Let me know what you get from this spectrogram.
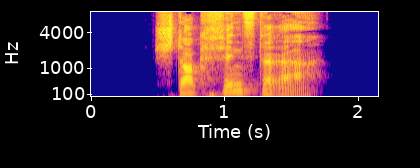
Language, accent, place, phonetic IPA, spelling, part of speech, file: German, Germany, Berlin, [ʃtɔkˈfɪnstəʁɐ], stockfinsterer, adjective, De-stockfinsterer.ogg
- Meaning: inflection of stockfinster: 1. strong/mixed nominative masculine singular 2. strong genitive/dative feminine singular 3. strong genitive plural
